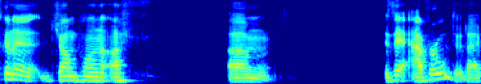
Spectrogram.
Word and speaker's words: AVRL: Yeah, no, I was gonna jump on is it AVRL? Did I pronounce it right?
